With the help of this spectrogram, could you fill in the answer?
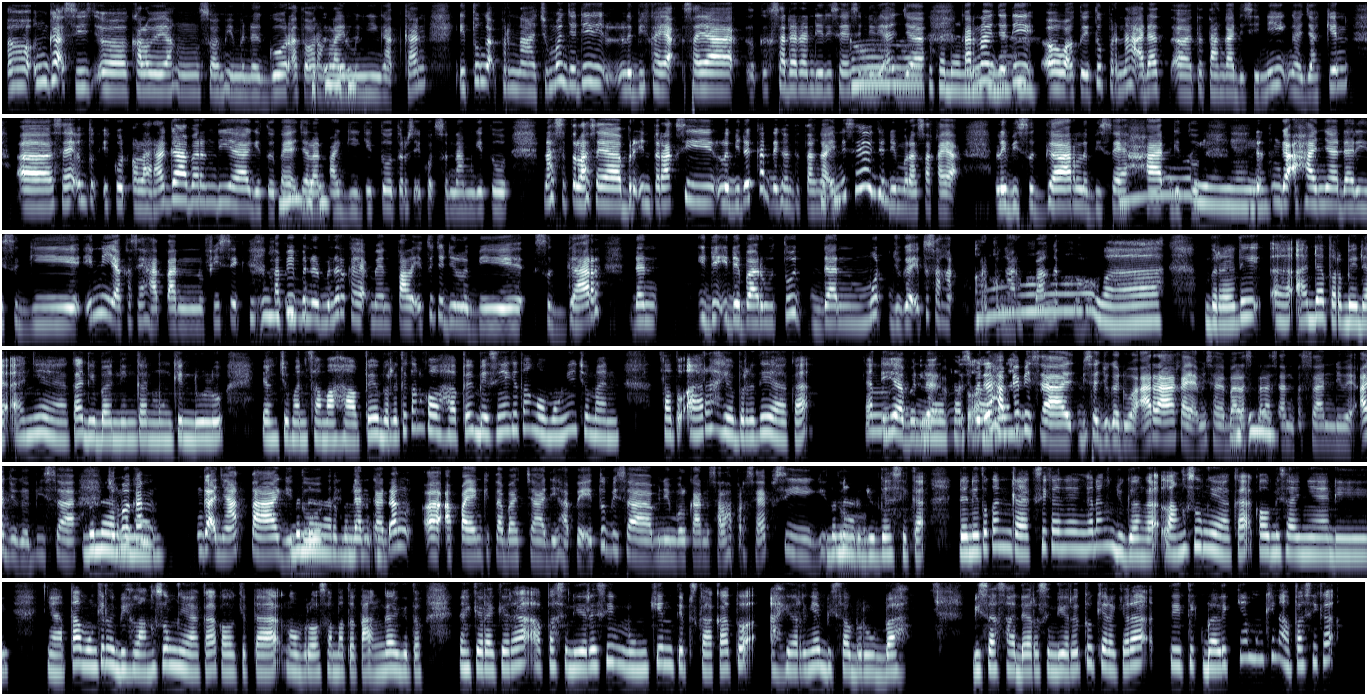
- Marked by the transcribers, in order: other background noise; in English: "mood"
- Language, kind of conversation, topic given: Indonesian, podcast, Apa saja tanda bahwa hubungan daring mulai membuat kamu merasa kesepian di dunia nyata?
